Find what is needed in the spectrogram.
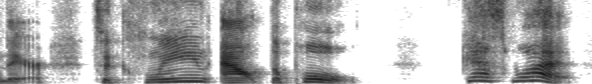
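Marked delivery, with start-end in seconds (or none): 2.9-3.6 rhetorical tease. Real, not acted. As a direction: Guess what pitched up high.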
